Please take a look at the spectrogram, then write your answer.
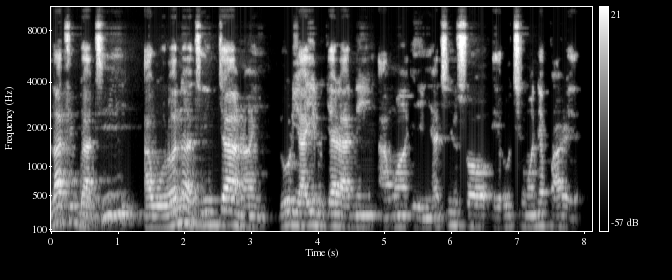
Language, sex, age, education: Yoruba, male, 30-45, tertiary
